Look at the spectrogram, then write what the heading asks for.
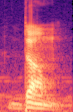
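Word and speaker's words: dumb: डम, यहां पे भी आपने बी को साइलेंट रखना है, ये वर्ड है डम, डम के मानी है गूंगा।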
